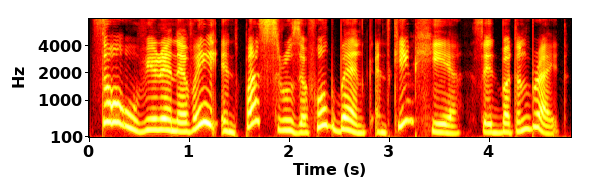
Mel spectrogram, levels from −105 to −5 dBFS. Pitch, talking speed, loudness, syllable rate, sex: 275 Hz, 200 wpm, -17 LUFS, 4.7 syllables/s, female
